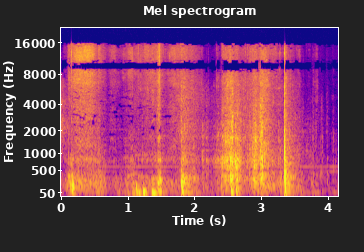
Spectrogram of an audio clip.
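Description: Corrugated cardboard shipping box being opened by hand: flaps scraping and rustling, with a few knocks as a boxed set is lifted out. The loudest is a sharp knock near the end.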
